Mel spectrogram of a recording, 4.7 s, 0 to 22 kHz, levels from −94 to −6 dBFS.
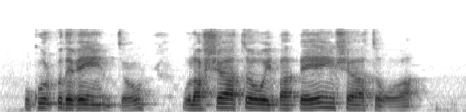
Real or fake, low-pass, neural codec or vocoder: fake; 7.2 kHz; codec, 16 kHz, 8 kbps, FunCodec, trained on LibriTTS, 25 frames a second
